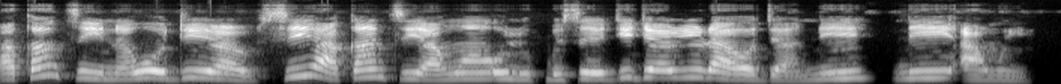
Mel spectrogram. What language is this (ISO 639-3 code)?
yor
